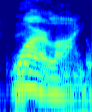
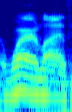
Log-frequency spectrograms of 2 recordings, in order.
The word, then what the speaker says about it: wireline: I mean, we are going from the days when almost all of our phone work and communication work was wireland. Did I say it right this time? – Wireline. – Wireline. Thanks, man.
